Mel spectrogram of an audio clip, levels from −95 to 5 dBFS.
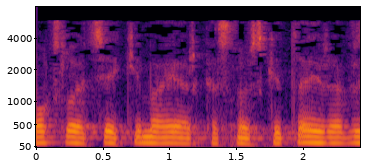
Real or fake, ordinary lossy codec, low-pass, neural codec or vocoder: real; MP3, 24 kbps; 7.2 kHz; none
